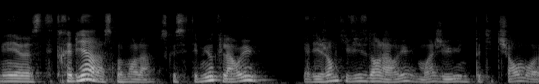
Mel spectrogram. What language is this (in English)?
French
